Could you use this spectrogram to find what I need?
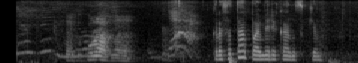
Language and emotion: Russian, neutral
